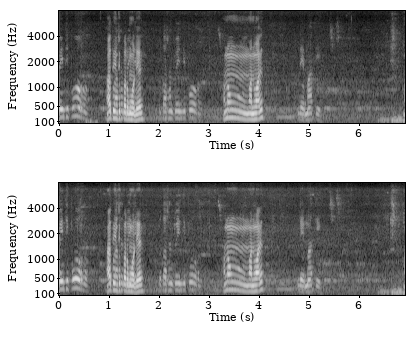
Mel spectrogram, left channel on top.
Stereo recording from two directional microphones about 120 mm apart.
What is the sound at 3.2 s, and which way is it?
Speech, 90° left.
